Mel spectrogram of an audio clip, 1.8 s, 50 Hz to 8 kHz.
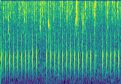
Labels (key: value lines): label: biophony, rattle
recorder: SoundTrap 500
